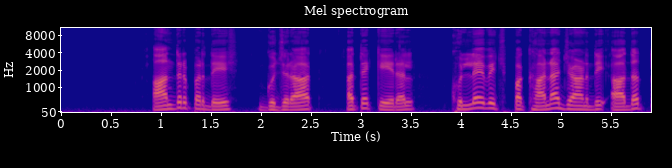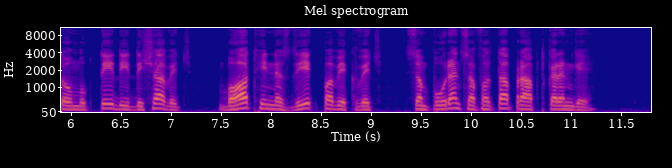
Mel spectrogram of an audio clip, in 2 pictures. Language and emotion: Punjabi, neutral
